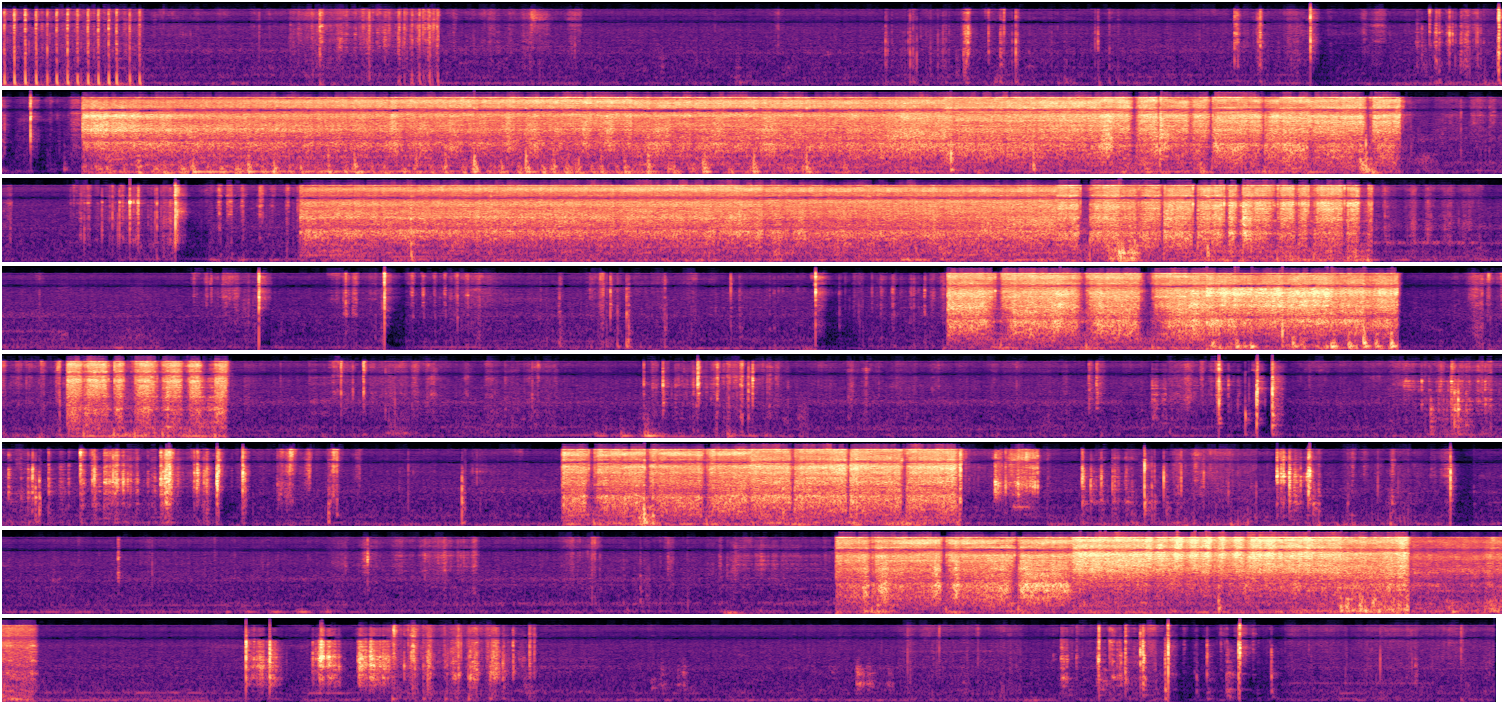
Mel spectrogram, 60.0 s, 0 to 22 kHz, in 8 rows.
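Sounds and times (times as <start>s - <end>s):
loud hissing bursts: 7.9s - 14.6s, 16.5s - 21.9s, 27.2s - 29.5s, 30.3s - 31.2s, 40.3s - 42.4s, 49.2s - 52.7s.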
